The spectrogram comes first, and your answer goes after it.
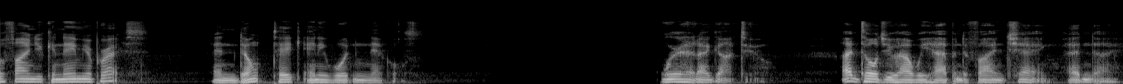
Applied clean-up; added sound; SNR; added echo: none; none; none; none.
